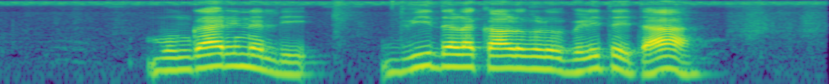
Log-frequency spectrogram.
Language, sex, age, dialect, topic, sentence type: Kannada, male, 18-24, Dharwad Kannada, agriculture, question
